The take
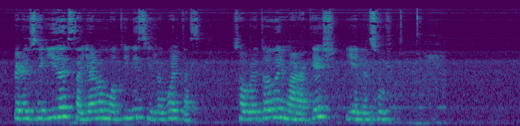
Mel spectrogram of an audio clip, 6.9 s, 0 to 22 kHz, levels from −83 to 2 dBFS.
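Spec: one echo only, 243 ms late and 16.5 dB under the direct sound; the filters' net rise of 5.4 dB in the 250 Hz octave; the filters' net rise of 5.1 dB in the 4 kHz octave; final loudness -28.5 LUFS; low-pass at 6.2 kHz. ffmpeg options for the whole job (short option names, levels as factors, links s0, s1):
-af "lowpass=6200,equalizer=f=250:t=o:g=6,equalizer=f=4000:t=o:g=7,aecho=1:1:243:0.15,volume=0.75"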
